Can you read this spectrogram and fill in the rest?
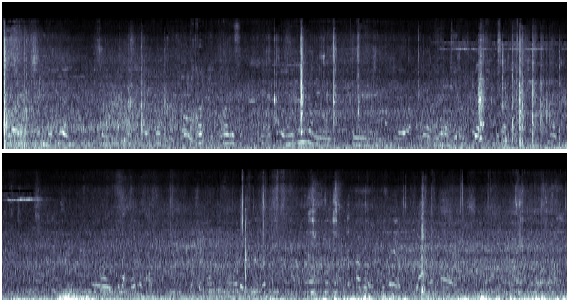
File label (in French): conversation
